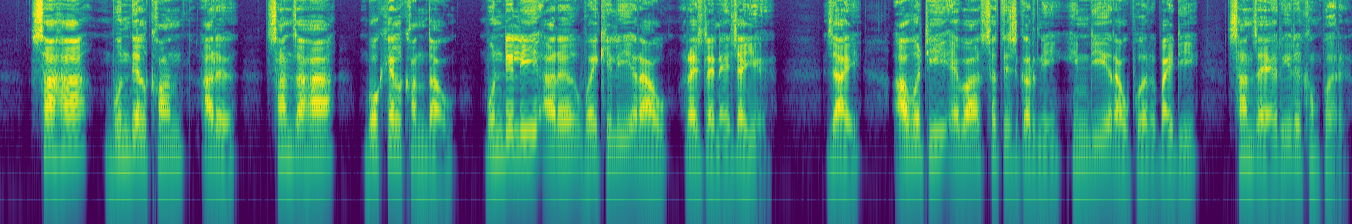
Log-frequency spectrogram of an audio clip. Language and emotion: Bodo, neutral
